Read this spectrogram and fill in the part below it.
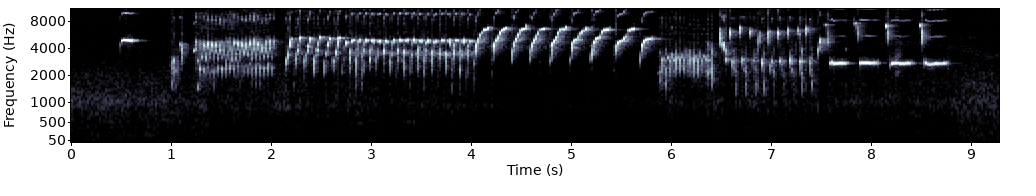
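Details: Post-moult canary song: a rapid buzzy trill, a series of downward-sweeping chirps, a harsh rolling burst, then quick chattering notes and level whistles, with faint low room noise.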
